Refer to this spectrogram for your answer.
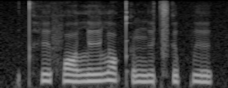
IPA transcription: t̪ʰ e f ɒ l e l ɒ kʼ ʏ ŋ ɪ t͡sʼ ɪ p ɪ

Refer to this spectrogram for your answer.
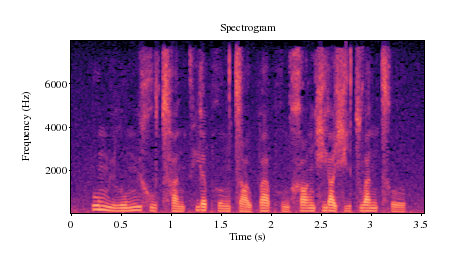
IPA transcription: u˦ m y˨˩ l u˨˦ m y˥˨ x u˨˦ t͡sʰ a˨˩ n t̪ʰ j ɛ˦ pʰ ɤ˨˦ ŋ t͡s ɑ˨˩ ʊ̯ p ä˥˨ pʰ ʊ˩ ŋ x ɑ˦ ŋ ɕ j ä˥˨ ɕ i˨˩ t͡s w a˦ n t͡sʰ ɤ˨˩

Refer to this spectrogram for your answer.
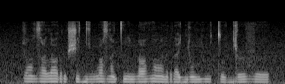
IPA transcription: j ə̃ zˤ e l ɒ r ʃ e dʲ õ ŋ ə zˤ ã tʲ ẽ ɲ a ðˤ ẽ r a ɟ õ j y t o ɟ ə˞ v ə

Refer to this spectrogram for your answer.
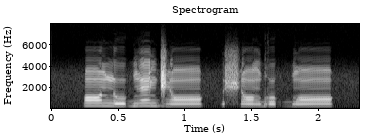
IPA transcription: ɔ̃˦ n o˧ ɡ ɛ̃˦ d͡ʒ ɔ̃˧ | ʃ ɔ̃˨ ɡ o˨ ɡ͡b ɔ̃˧

